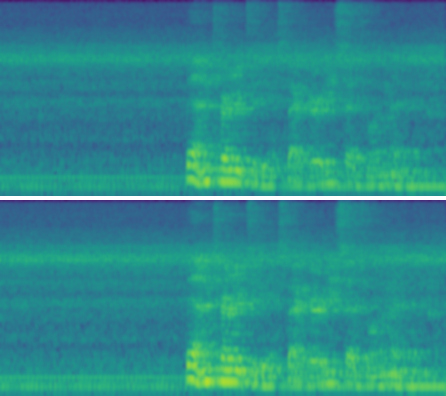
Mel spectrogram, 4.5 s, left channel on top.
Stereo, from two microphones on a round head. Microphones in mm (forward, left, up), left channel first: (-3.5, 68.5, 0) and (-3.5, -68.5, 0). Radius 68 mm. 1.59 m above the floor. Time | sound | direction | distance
1.9 | a man speaking | centre (ahead or behind) | 0.6 m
